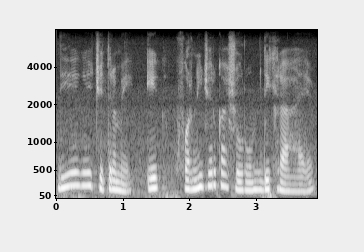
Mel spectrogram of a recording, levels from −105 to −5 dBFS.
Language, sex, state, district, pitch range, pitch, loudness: Hindi, male, Gujarat, Valsad, 145-200 Hz, 165 Hz, -15 LUFS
